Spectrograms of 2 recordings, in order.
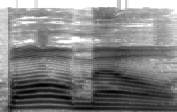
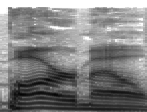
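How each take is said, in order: First: The middle consonant is an L sound. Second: The middle consonant is an R sound. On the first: The speaker calls it right. "It's Balmel" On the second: The speaker calls it wrong. "not Barmel"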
